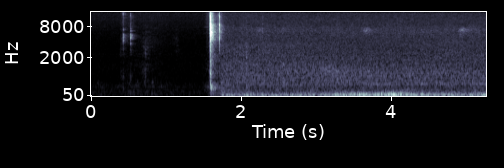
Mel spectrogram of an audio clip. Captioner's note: spacebar click; nature sounds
